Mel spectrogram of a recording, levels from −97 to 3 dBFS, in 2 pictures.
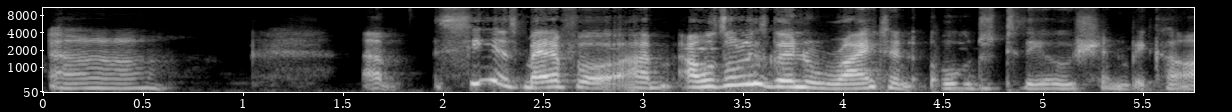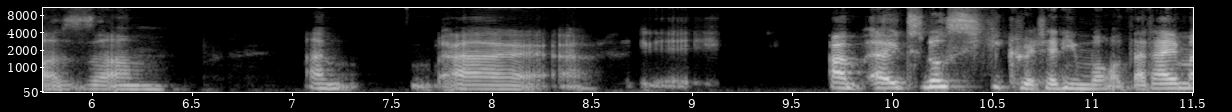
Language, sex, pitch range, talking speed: English, female, 155-200 Hz, 135 wpm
